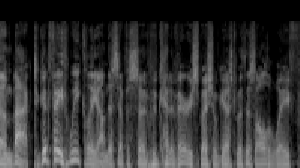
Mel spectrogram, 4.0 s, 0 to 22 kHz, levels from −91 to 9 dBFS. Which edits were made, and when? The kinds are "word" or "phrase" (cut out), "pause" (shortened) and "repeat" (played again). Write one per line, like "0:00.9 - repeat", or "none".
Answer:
none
